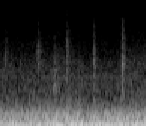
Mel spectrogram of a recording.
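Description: Steady low engine rumble and road noise inside a moving car heading into town, a continuous drone with faint higher whooshes passing over it.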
